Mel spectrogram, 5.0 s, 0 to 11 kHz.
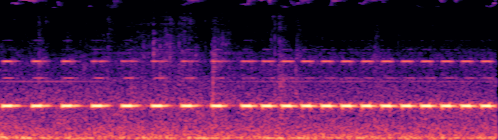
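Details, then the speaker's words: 2006 Mercedes B-Class (W245) with newly retrofitted rear parking sensors, reverse engaged, giving a steady mid-pitched beep about three to four times a second that quickens as a person approaches; the system works normally. "so you can already hear it it's detecting me so if I walk away you can see the reverse lights are on [Music] and as I approach the car the alarm is beeping"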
